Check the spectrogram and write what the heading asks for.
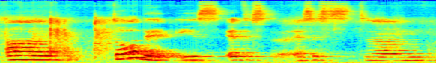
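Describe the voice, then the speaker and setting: A woman's voice: a little high, very echoey, background noise. Hesitant woman. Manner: hesitant, halting English with many fillers. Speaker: singing student. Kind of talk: repeating words in a diction lesson.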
